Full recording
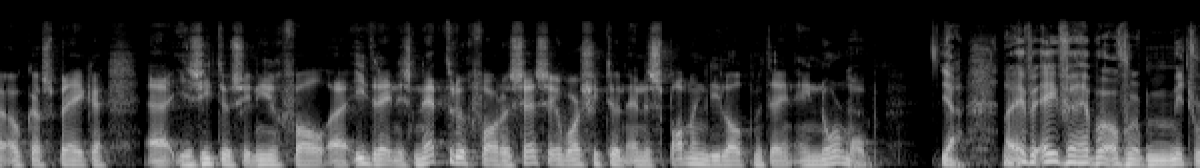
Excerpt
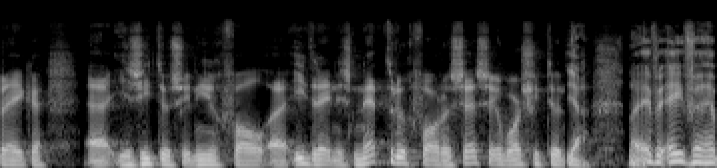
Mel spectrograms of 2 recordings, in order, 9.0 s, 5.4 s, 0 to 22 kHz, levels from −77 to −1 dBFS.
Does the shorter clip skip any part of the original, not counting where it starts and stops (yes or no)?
yes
